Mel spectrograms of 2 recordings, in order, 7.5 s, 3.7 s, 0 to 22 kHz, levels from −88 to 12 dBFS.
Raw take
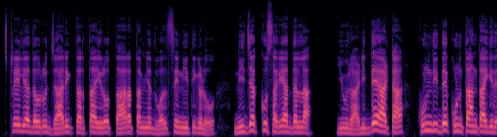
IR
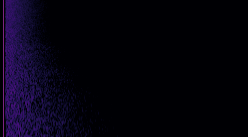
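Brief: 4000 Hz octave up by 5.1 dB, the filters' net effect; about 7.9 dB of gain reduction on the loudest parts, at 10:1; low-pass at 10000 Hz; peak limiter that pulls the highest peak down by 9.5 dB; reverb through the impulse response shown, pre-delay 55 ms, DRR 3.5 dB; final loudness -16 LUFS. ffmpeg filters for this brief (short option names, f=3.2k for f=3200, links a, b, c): -filter_complex "[0:a]lowpass=10k,equalizer=f=4k:t=o:g=6,acompressor=threshold=-24dB:ratio=10,alimiter=level_in=0.5dB:limit=-24dB:level=0:latency=1,volume=-0.5dB,asplit=2[a][b];[1:a]atrim=start_sample=2205,adelay=55[c];[b][c]afir=irnorm=-1:irlink=0,volume=-1.5dB[d];[a][d]amix=inputs=2:normalize=0,volume=16.5dB"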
